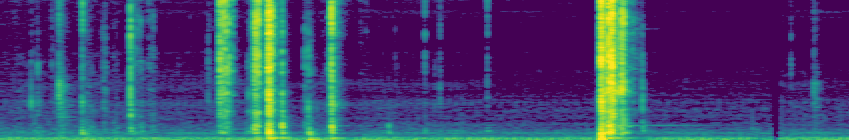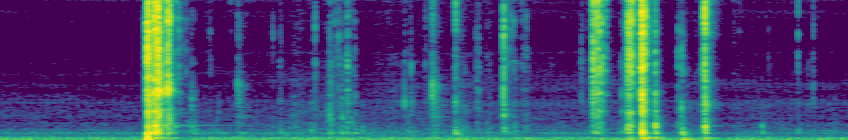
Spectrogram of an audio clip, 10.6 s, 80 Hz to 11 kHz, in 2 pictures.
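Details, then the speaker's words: Canon A-1 film SLR after lubricating the mirror box gears with oil via syringe (fix for squeaky, slow mirror and asthmatic-sounding shutter): crisp, quick shutter clicks with a clean snap, no squeak or drag; mirror release speed back to normal. "fire the shutter three or four times and the shutter sound should go back to normal as well as the speed of the mirror release"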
